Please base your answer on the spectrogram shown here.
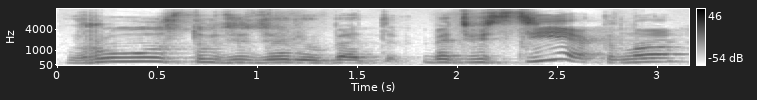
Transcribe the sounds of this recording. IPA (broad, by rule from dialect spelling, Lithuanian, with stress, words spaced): ˈruːstuː d͡zʲɪˈd͡zʊlʲuː ˈbʲɛt bʲɛt ʋʲɪs ˈt͡sʲiɛk ˈnʊ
